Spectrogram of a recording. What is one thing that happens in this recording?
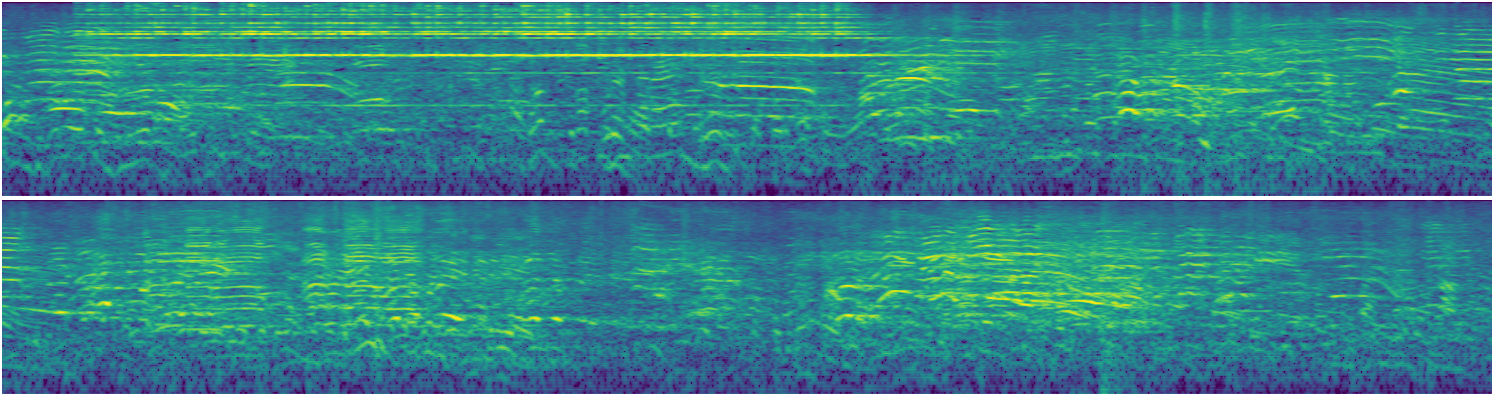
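A crowd of spectators cheers and shouts from close by.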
